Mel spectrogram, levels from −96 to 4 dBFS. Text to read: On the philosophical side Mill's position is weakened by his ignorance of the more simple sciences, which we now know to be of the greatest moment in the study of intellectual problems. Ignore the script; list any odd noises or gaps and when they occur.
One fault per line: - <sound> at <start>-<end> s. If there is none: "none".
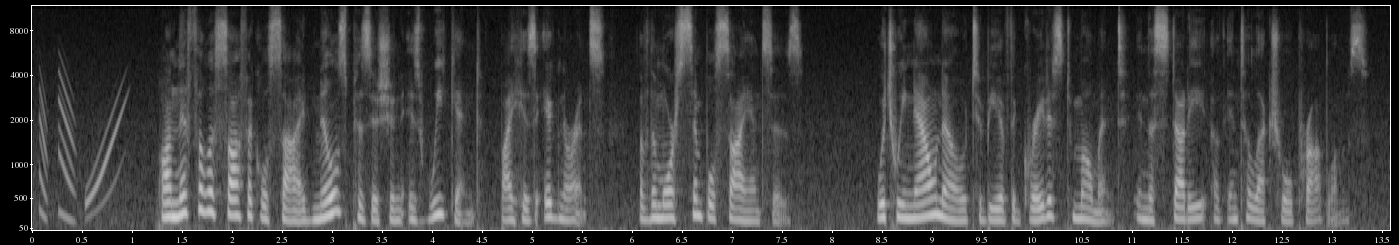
- chirp at 0.1-1.0 s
